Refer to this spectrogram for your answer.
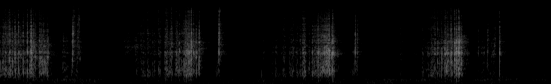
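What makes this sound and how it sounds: Long nails scratch and dig into a solid, porous green floral foam brick held in the hand. Four rasping passes swell in loudness, each ending in a sharp, crisp crunch. The sound is dry and bright, with almost no low end and quiet pauses between passes.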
